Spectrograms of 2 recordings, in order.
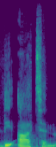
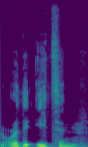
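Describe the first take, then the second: First: "Aten" said with an opening ah, AH-ten; alternate pronunciation. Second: "Aten" said with a long ee, EE-ten; alternate pronunciation. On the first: Teacher naming the sun disc, ah-pronunciation of Aten. Offers two pronunciations of the name. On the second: Teacher offering another name, ee-pronunciation of Aten. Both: Shown as a demonstration.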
